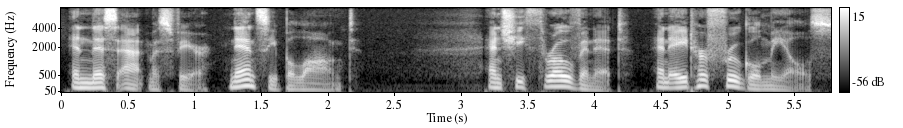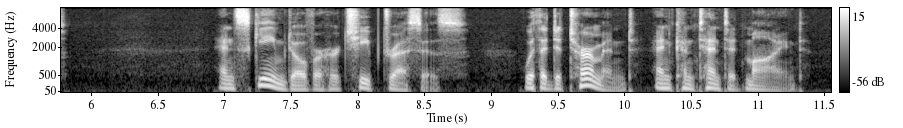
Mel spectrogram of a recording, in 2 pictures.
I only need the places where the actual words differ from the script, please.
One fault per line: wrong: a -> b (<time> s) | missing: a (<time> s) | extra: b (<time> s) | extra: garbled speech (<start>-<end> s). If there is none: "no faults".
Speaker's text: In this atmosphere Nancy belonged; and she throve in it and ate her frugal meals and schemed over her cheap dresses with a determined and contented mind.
no faults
